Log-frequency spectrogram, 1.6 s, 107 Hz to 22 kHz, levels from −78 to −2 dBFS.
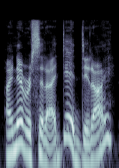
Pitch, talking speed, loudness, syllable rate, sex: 175 Hz, 265 wpm, -16 LUFS, 5.7 syllables/s, male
